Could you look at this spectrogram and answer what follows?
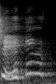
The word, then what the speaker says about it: Sean: Or, like, he sees Sean, like, write his name, and he's just like, I thought your name was Shane. And Sean's like, yeah, it's just pronounced Shane. – Oh, spelled Sean.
